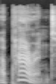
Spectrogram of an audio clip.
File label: "apparent", medical english uk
